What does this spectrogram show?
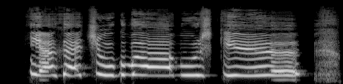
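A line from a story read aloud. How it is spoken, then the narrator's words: Sobbing. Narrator (Russian): прорыдала Молли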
